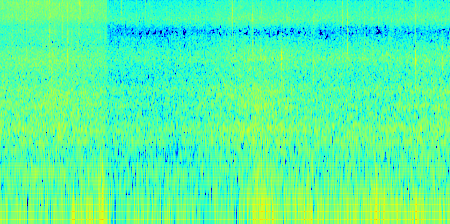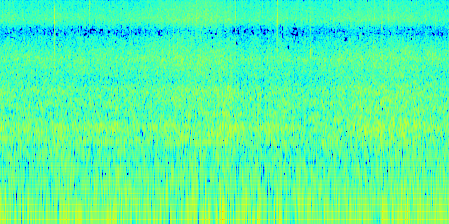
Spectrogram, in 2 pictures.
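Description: Heavy rain pouring onto a concrete yard, a steady hiss, with an uneven low rumble underneath.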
